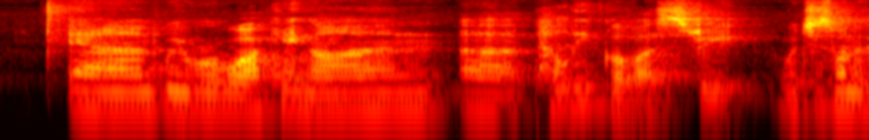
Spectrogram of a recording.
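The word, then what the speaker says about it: Pellicova: And she said, because it's spelled with a C. So it should be pronounced Pelitsova Street. And like, here's what I know. It's named Pelikova Street after Silvio Pellico, who was imprisoned at Spielberg. And so we would pronounce it with a hard C, because it's the same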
